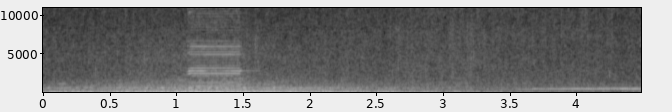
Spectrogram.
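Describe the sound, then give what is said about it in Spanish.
Steady rain hisses over a low rumble of city traffic, with a short burst of car horn honking near the start and another horn sounding faintly toward the end. “O son los trancones, o la inseguridad, o la lluvia.”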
